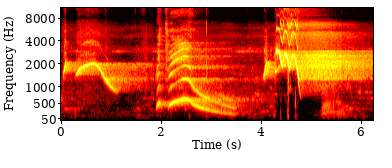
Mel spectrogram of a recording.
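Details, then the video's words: Hill myna giving loud whistled calls: a clear note that rises and then slides down, followed by a burst of bright overtone-rich swoops, and finally a long shrill whistle with a rapid warble. Faint talk and short bursts of music in the background. "BEO BAGUS SUARA ASLI"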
